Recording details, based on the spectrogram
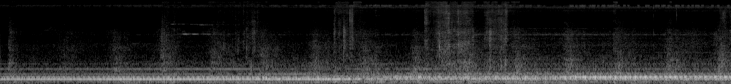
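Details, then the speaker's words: Daewoo inverter washer-dryer (9 kg wash, 7 kg dry) spinning unloaded after the damaged stator Hall sensor was replaced: a steady, smooth whirring hum that gently rises later, with no knocking or scraping. Spins normally. "any abnormal noise now it is okay now I have to check again with one cycle with the load with the fabric after that we can deliver it to the customer"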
